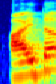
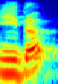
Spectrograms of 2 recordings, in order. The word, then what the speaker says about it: either: की बात करूं तो ब्रिटिश इंग्लिश में इसका जो प्रोनाउंसिएशन है वो आइदर और नाइदर होगा। जबकि अमेरिकन इंग्लिश की बात करें तो इसका जो प्रोनाउंसिएशन है वो ईदर और नीदर होता है।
